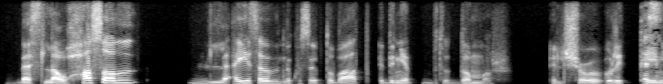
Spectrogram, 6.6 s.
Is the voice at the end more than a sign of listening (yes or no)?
yes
